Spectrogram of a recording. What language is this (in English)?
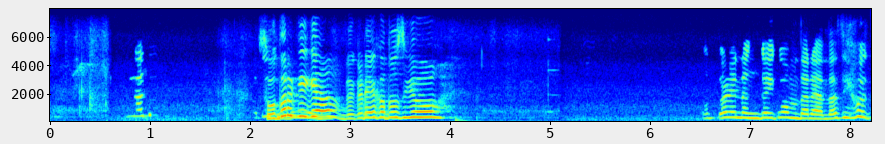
Punjabi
